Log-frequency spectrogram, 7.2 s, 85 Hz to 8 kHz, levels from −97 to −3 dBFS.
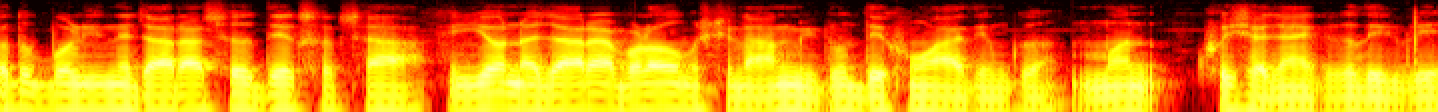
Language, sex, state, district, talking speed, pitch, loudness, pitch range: Hindi, male, Uttarakhand, Uttarkashi, 190 wpm, 85 Hz, -18 LUFS, 80-90 Hz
